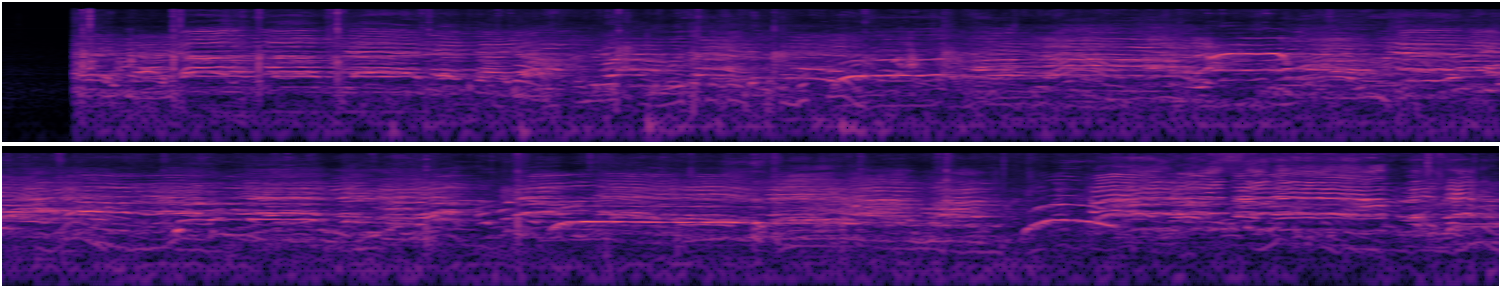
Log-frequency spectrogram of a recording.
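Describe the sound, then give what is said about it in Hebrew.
A crowd of children at Moriah school shouting and cheering together at a birthday celebration they held for their school's security guard, loud, with overlapping high voices and excited calls filling the whole stretch without a break. “תראו איזה יום הולדת יפה, הילדים בבית ספר מוריה ערכו לשומר של בית הספר שלהם, שמו אליו לב, נתנו לו תשומת לב, והדמעות שלו אומרות הכול.”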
